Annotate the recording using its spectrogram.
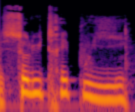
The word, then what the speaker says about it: Solutré-Pouilly: Blandine qui euh, habite, alors j'ai mal prononcé tout à l'heure, je suis confus, Solutré-Pouilly.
